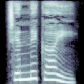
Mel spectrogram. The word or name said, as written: ಚೆನ್ನೆಕಾಯಿ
